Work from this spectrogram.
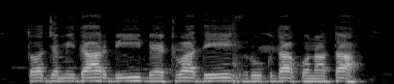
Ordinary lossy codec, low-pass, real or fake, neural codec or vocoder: Opus, 64 kbps; 10.8 kHz; real; none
